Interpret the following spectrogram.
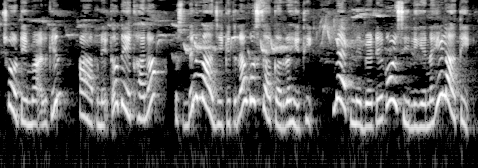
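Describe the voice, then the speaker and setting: A woman's voice: high voice, very animated, normal speed, a little hiss or hum. A woman voicing a poor, humble crow maid and mother in a cartoon, speaking in a deferential way.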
